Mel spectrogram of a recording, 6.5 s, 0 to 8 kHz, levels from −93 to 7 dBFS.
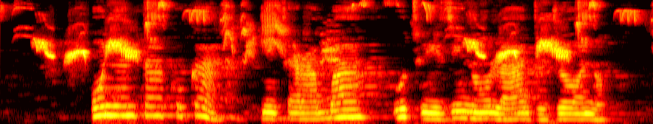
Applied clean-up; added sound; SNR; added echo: classical method WPE with log-MMSE.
